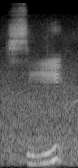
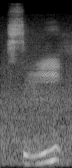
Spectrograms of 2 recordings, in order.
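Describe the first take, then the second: First: The pitch rises from low to middle. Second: The same.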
